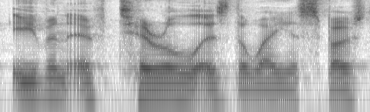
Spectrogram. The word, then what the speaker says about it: Tyrell: According to the TV series official pronunciation guide, developed for cast and crew in Season 1, Tyrell is officially pronounced Tyrell. Because that's what Loras calls their name.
